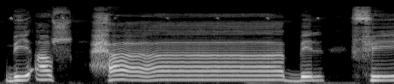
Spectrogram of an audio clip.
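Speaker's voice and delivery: বিআসহাবিল with the হা held long; long vowel drawn out. Shown as a demonstration. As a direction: stretch the হা in বিআসহাবিল slowly. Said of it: "টান দিয়ে লম্বা উচ্চারণে এইভাবে পড়ব". (বিআসহাবিল, হা লম্বা টান দিয়ে)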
